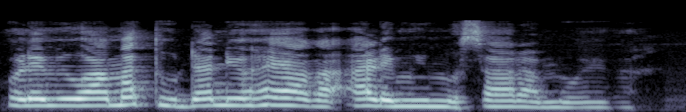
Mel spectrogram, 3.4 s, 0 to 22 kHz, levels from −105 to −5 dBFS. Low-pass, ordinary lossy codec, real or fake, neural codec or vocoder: 9.9 kHz; none; real; none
